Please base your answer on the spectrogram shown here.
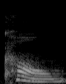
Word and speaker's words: comb: They are written in a word, but you don't pronounce them. Silent B. Bomb, climb, or debt or doubt, or comb or tomb.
